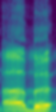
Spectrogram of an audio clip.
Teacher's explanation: با بھی جو ہے حروف قلقلہ میں سے ہے تو اس کو جو ہے وہ قلقلہ کر کے پڑھیں گے کیونکہ اس کے اوپر جزم آ گئی ہے، ابناءکم، تو یہ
